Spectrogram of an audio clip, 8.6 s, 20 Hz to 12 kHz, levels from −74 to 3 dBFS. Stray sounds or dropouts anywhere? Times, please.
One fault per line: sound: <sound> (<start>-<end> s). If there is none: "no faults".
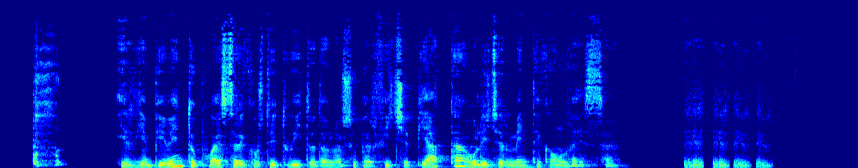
sound: cough (0.3-0.7 s)
sound: laugh (6.8-7.7 s)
